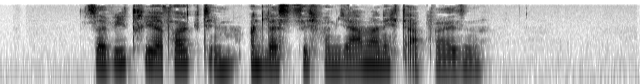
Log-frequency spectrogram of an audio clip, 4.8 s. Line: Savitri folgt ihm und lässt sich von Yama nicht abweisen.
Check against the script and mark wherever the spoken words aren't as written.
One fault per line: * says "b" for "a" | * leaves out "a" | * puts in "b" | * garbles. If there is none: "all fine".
all fine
